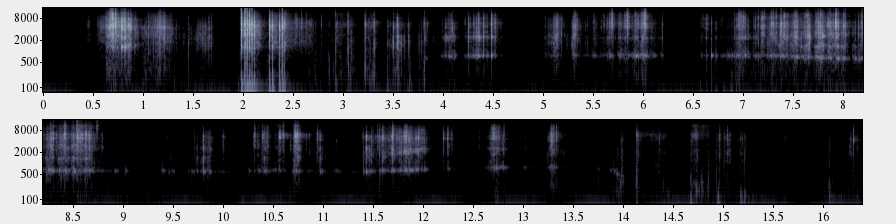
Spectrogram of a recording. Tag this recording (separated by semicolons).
bottle; noises; pill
